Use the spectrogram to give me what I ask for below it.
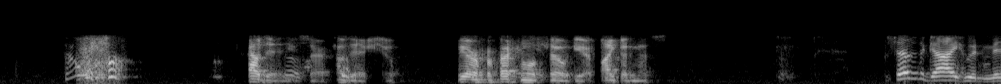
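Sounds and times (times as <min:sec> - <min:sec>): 
person sneezing: 0:00.7 - 0:01.4
speech: 0:02.5 - 0:06.7, 0:09.0 - 0:09.9.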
